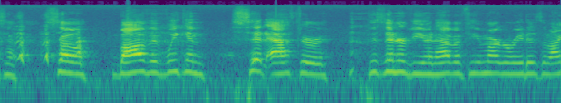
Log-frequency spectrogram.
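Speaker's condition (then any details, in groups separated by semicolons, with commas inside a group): Cerebral palsy; lifelong wheelchair user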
